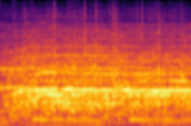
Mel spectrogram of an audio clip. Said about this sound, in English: They deserve a louder cheer than that. Come on, man, it's a lot of bullshit. Oh, that warms the cockles.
